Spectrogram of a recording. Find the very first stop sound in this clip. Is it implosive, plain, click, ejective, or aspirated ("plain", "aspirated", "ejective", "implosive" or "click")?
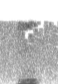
plain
